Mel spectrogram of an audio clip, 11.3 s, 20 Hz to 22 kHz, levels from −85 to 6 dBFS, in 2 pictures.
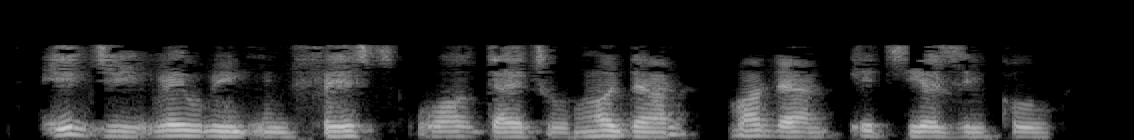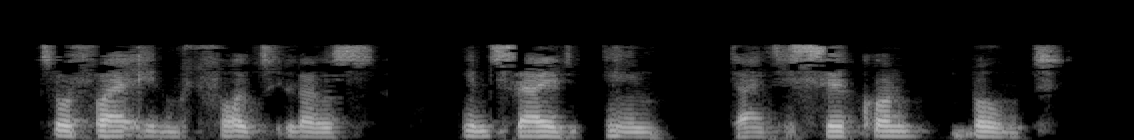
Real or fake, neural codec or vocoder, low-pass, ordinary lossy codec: fake; codec, 16 kHz in and 24 kHz out, 0.6 kbps, FireRedTTS-2 codec; 7.2 kHz; MP3, 24 kbps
